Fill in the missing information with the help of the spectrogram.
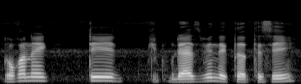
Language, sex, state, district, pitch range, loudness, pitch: Bengali, male, West Bengal, Alipurduar, 130-170 Hz, -18 LUFS, 155 Hz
